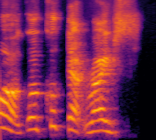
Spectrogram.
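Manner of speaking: irritated, angry tone. Demonstrating vocal expression number nine on a practice phrase: irritated, angry tone. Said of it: "Irritated. Angry".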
